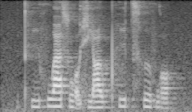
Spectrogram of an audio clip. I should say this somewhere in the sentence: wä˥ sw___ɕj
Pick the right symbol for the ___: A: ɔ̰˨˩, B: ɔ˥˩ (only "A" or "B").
A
